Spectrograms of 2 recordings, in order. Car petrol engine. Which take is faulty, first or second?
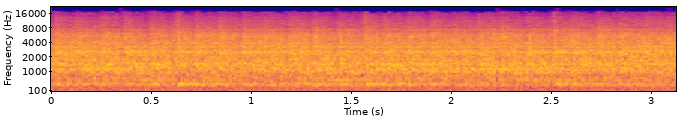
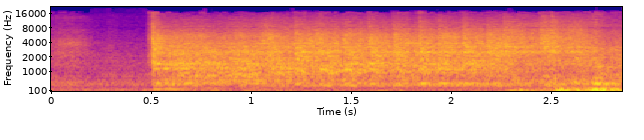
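second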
